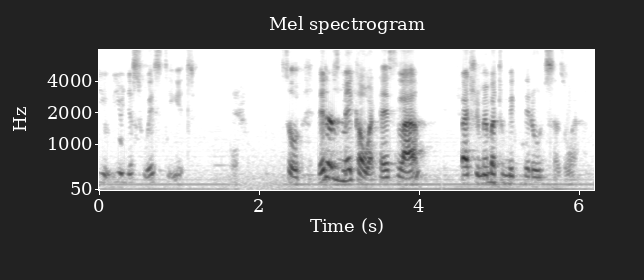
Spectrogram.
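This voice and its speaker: A woman's voice with music in the background. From Kenya. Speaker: digital entrepreneur, podcaster. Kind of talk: interview conversation.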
